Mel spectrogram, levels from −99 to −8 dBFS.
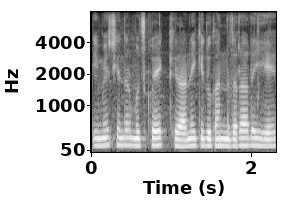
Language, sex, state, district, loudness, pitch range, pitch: Hindi, male, Chhattisgarh, Bilaspur, -16 LUFS, 145-155 Hz, 150 Hz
